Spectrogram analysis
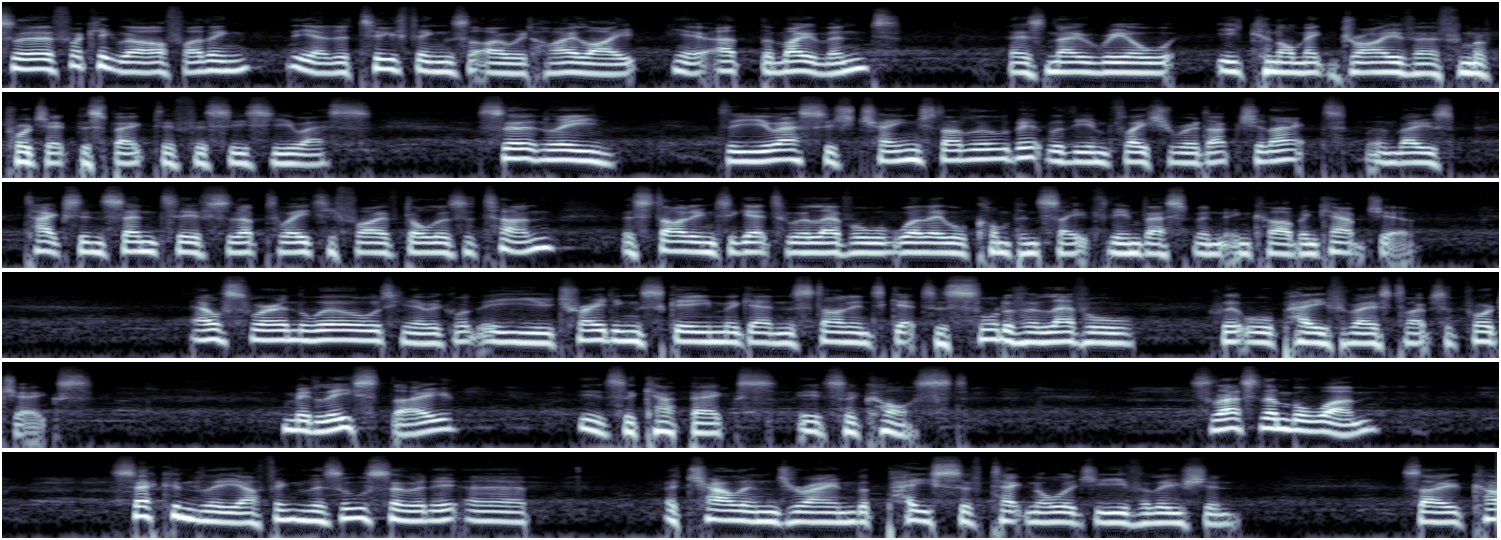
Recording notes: Recorded live at ADIPEC 2023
